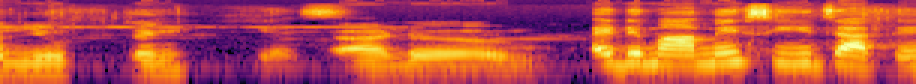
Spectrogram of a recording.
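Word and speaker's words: edamame: हाउ डू we pronounce it? एडेमामे।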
